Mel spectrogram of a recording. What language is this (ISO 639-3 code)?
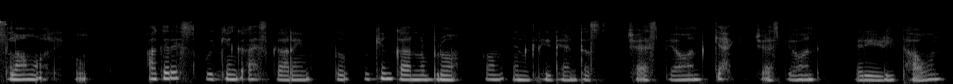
kas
